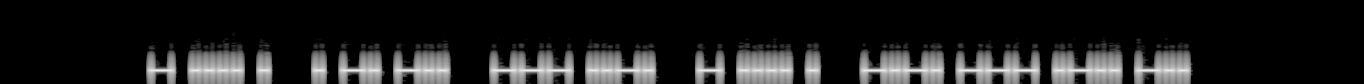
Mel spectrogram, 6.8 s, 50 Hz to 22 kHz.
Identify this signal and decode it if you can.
Morse code, heard as a keyed tone, about 34 wpm, 700 Hz. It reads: THE END OF THE COLD
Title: Sets of 5 Words 35wpm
